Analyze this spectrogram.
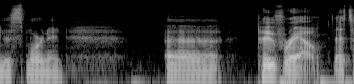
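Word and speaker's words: Peuvrelle: Deputy District Attorney Christopher, I looked up his name this morning, Pouvrel, that's how you say it, Pouvrel said.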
